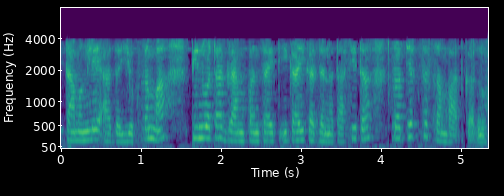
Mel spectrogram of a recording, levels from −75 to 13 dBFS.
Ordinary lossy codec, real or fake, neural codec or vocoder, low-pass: AAC, 16 kbps; real; none; 7.2 kHz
